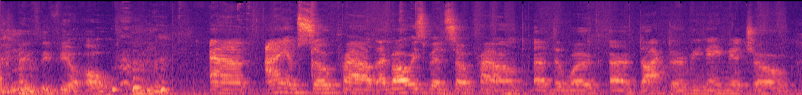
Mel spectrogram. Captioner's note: laughs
